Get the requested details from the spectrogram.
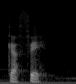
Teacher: the emphasis on the last syllable does not occur naturally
